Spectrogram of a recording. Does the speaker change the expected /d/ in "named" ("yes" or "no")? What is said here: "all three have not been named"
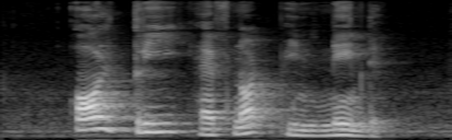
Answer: no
